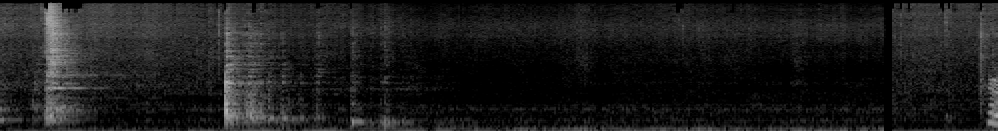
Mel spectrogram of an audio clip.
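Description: Metal lid set down onto a pan of cabbage cooking on the stove, sharp clanks near the start and around two seconds, then quieter clinks and a low hum of the burner.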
